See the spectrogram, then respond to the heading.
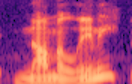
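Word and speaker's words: Nomellini: So Leo the Lion I can't say it right. Nomalini? There we go.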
